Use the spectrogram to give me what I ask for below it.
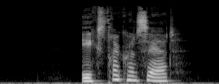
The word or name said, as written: ekstrakoncert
